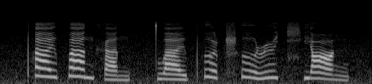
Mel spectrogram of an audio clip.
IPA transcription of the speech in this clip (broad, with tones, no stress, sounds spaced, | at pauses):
pʰ a˥˧ ɪ̯ p a˥˩ n x a˩ n | t̪ w a˨˩ ɪ̯ pʰ ɤ˥˧ ʈ͡ʂʰ ɤ˥˩ ɻ ɻ̩˥ t͡ɕʰ j ɑ˥˩ ŋ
